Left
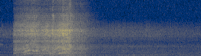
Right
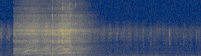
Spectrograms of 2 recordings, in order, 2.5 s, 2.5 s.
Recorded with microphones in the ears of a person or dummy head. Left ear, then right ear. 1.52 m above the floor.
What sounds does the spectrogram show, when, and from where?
0.2 s a zipper: 5° right (ahead or behind), 4 m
